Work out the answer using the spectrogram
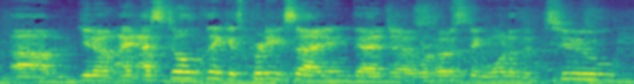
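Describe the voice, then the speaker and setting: A man's voice: fairly high pitch, moderate pace, crowd noise. A man co-hosting a podcast with casual banter, recorded in a living room. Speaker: podcast co-host. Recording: distant, echoey living room.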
